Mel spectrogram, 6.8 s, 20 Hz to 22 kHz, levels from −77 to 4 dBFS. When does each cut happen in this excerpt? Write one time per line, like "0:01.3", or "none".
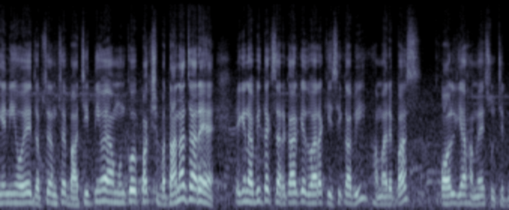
none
